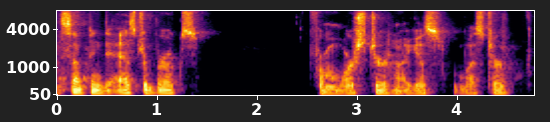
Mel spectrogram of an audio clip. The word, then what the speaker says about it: Worcester: You could say worester. I got to get that. Yeah. Yeah. Yeah. Austin accent. I can't even glowester is how it's spelled but it's Worcester or No, that's Gla.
